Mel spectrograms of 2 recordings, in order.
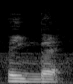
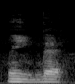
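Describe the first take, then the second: Both takes have the same delivery.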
